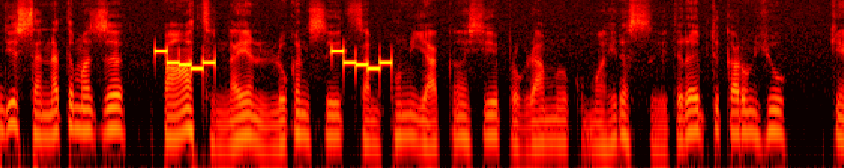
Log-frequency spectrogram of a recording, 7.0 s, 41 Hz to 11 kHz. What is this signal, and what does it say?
Five-tone selective call (CCIR), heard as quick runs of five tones, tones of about 100 ms, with speech in Kashmiri. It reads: 04314 04314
